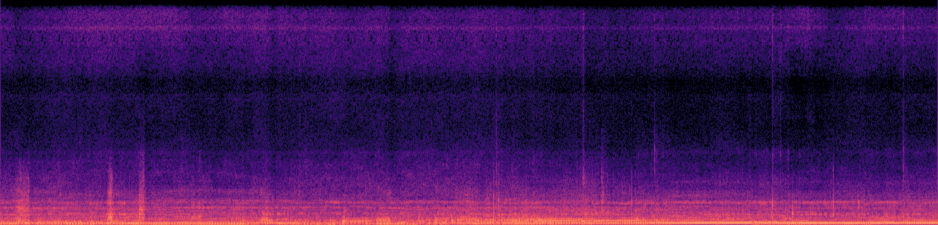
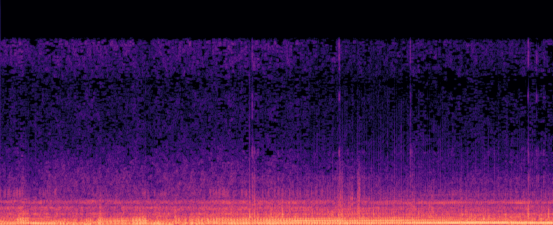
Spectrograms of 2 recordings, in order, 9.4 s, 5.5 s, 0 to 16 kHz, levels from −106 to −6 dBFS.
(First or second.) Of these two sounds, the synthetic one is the first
